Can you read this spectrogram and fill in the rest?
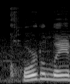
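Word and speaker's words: Coeur d'Alene: she liveing calan Idaho that's where I live cordelan Idaho try to spell that c o e u r d apostrophe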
